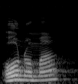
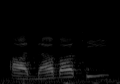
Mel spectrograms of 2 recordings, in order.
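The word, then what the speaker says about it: ὄνομα: Anamatas, anamati, anama, anamata, anamaton, anamasi, anamata. Fíjense que la O inicial suena casi como A, ¿no?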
